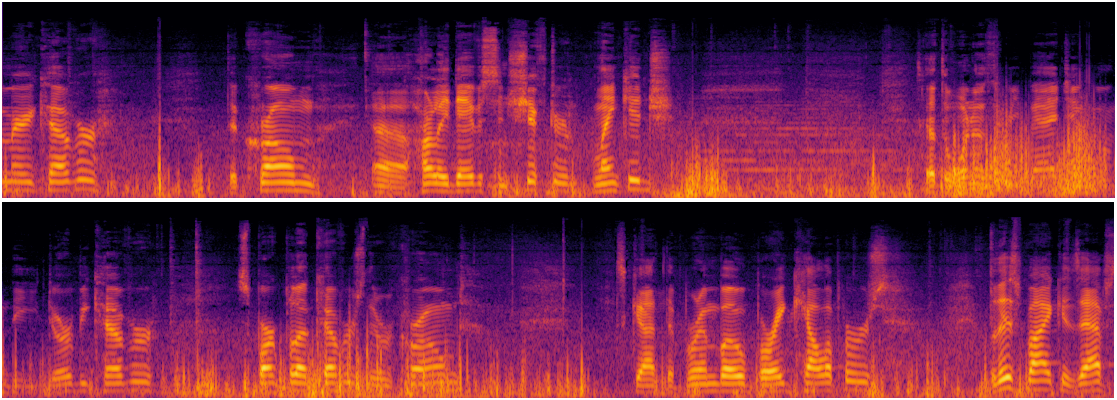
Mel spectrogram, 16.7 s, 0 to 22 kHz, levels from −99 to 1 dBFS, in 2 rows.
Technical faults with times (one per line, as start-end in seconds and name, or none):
none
